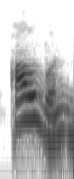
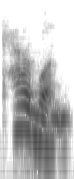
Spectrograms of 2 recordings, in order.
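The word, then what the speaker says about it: قلب: Tapi karena cara menyebutkannya salah, Nawwir qulubana ya Allah, ka qalbi rasulika. Nauzubillah min dzalik. Terangilah anjing kami ya Allah seperti anjing Rasulmu ya Allah. Nauzubillah. Qalbun dengan kalbun itu berbeda pengucapannya.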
